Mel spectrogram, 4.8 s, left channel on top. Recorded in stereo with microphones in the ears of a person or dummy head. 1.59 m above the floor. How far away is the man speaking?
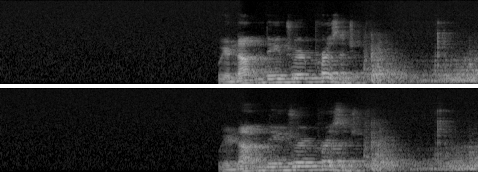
About 1.1 m.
